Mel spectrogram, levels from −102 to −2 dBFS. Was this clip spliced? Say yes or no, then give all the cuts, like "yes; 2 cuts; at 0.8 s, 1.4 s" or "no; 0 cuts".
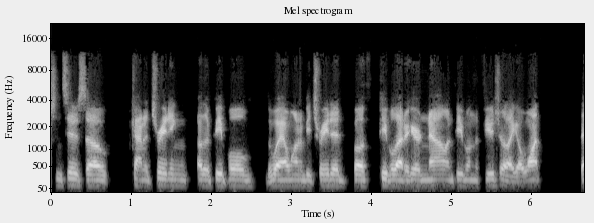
no; 0 cuts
